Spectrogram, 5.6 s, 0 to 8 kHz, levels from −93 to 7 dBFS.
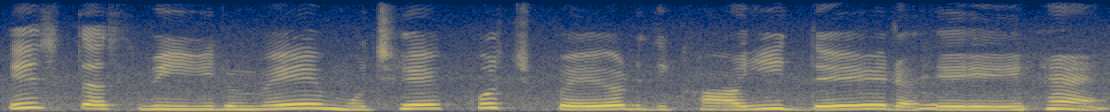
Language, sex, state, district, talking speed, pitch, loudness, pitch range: Hindi, female, Madhya Pradesh, Katni, 110 wpm, 245 Hz, -12 LUFS, 225-275 Hz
